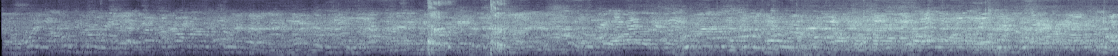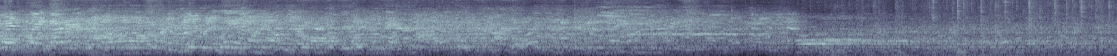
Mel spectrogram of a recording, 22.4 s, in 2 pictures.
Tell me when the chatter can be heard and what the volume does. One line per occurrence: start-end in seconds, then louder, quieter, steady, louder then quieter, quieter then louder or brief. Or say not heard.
0.0-22.3 louder then quieter.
